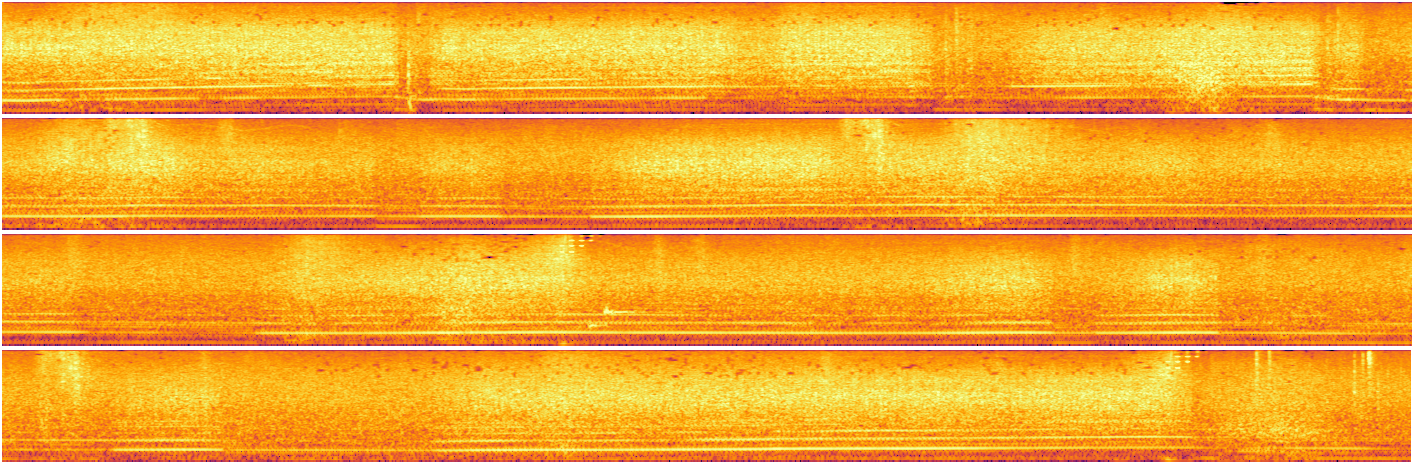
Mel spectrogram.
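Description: A sports car engine roars loudly at high revs, shifting gears as it speeds along.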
